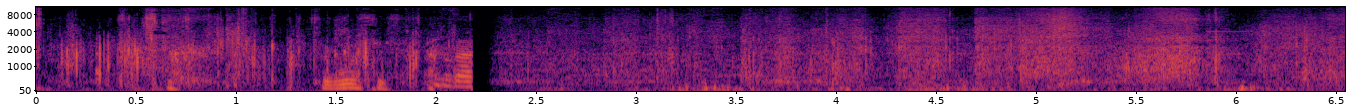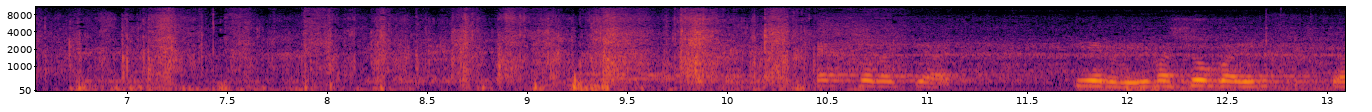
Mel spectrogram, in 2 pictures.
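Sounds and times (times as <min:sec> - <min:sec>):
footsteps running through dry leaves: 0:00.0 - 0:11.0.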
